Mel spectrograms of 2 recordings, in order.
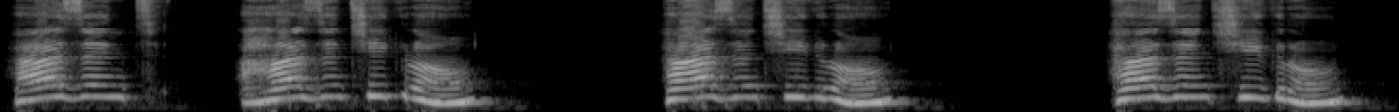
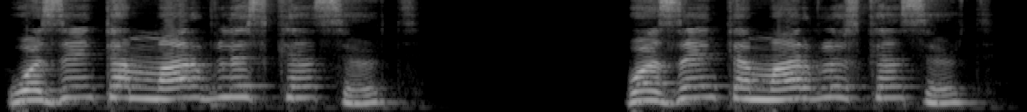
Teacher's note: So we will shed light on a negative yes, no question with the falling instead of rising tone, because we know with yes, no question, always there is a rising tone at the end of the question, while with the exclamatory question, there will be a falling instead of rising intonation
